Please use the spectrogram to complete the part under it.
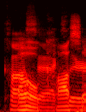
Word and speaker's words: Cossacks: Am I pronouncing it wrong? I might be pronouncing it wrong. – Cossacks? – Cossacks. There it is.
